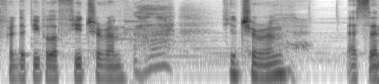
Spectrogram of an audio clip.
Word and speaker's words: Futurum: Futurum. That's the name of this planet. That's how it sounded pronounced in the local tongue. Anyway, Futurum, the name of this planet.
